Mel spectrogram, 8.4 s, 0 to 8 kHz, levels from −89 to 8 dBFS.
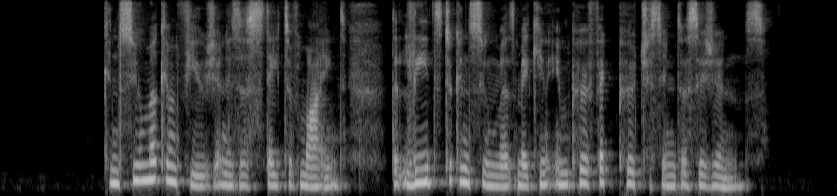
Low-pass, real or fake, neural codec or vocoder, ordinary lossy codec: none; real; none; none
